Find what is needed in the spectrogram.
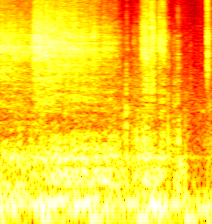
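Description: Small toy car rolling across a textured bench top, its little plastic wheels making a grating hiss that fades out about a second in, followed by a short scrape.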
